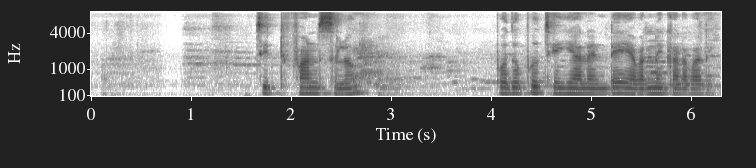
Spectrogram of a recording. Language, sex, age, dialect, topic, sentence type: Telugu, male, 18-24, Utterandhra, banking, question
